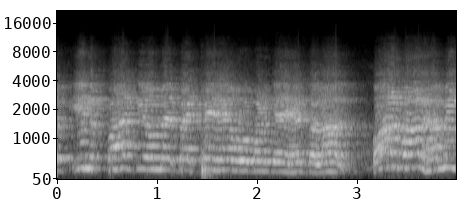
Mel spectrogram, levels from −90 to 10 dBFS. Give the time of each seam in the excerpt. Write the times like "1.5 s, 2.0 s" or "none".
3.0 s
